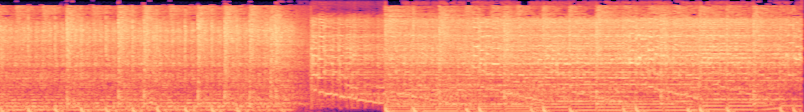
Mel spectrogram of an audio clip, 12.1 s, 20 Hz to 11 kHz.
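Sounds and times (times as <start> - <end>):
heavy rock music: 0.0 - 12.0
guitar note sliding down: 4.5 - 12.0.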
